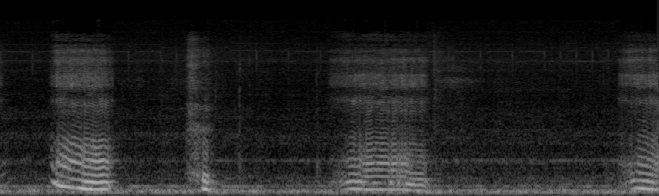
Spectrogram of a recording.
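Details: Snoring American Bully, one of the loudest snoring dogs in the world: rattling, wheezy snores with a wobbling tonal whine, a short snort between them, then a long drawn-out breath, over low room hum.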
